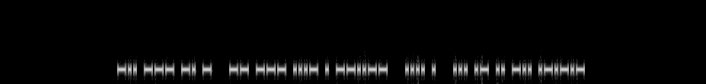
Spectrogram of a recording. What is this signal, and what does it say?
Morse code, heard as a keyed tone, about 46 wpm, 700 Hz. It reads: DONT MOVE, HE SAID.
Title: Sentences from Top 1000 Words - Review Part 1 - 45wpm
